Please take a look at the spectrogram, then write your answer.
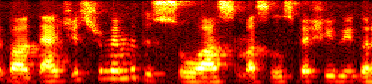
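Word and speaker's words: psoas: that just remember the soas muscle especially if you're going to go out and Google it it's called PS o a s so soas muscle the p is silent now this muscle um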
